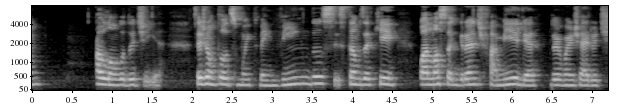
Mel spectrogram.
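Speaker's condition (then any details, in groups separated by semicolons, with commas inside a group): No condition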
